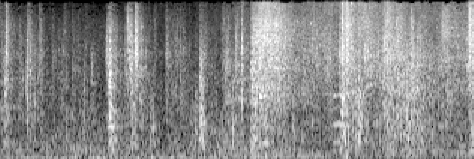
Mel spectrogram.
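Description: Earthquake sound effects in a disaster film: a steady low rumble with crashes and shattering of falling debris, the biggest about three and a half seconds in.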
